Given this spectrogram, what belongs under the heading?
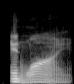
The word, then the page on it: NY: American English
